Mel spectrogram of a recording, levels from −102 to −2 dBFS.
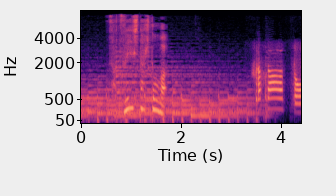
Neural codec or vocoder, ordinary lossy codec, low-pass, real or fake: none; AAC, 32 kbps; 7.2 kHz; real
